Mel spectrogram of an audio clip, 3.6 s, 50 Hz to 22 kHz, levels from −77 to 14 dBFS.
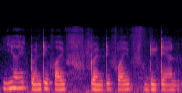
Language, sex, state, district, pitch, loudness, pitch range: Hindi, female, Chandigarh, Chandigarh, 180 Hz, -18 LUFS, 175-195 Hz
